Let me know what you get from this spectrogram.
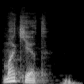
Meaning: model, mockup
- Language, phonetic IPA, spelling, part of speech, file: Russian, [mɐˈkʲet], макет, noun, Ru-макет.ogg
